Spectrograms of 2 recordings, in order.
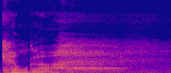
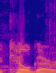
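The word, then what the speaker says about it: Khelgar: So Kelgar is spelt Kheljar.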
